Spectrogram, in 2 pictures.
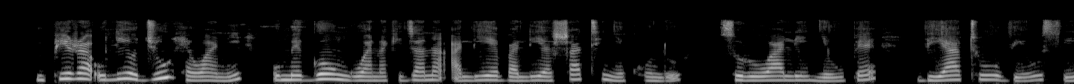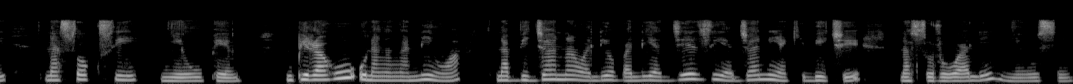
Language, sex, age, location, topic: Swahili, female, 18-24, Kisumu, education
